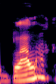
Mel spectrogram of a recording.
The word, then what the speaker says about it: Blalock: Yeah, that's Blalock.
